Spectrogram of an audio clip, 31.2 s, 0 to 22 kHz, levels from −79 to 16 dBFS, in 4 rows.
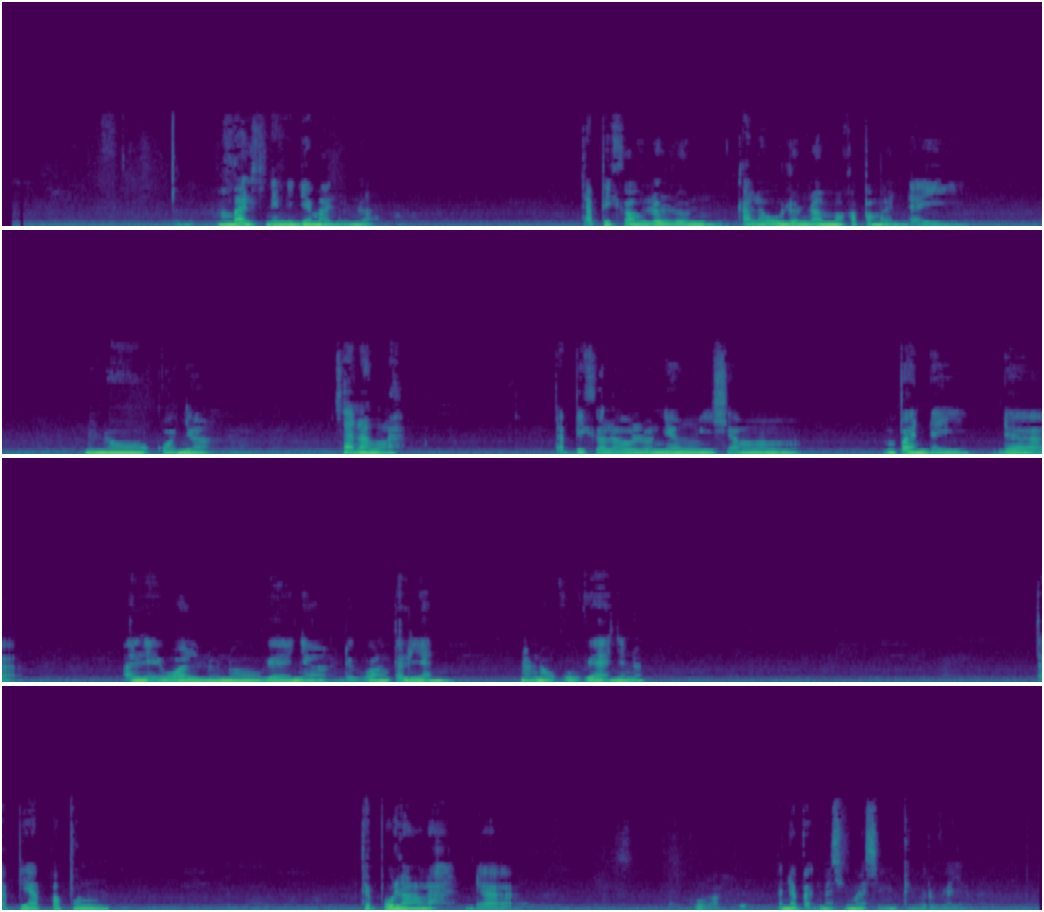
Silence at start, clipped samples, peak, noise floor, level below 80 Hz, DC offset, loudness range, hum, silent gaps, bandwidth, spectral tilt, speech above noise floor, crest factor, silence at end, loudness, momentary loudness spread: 1.3 s; under 0.1%; -2 dBFS; -51 dBFS; -56 dBFS; under 0.1%; 8 LU; none; none; 9.8 kHz; -8.5 dB/octave; 31 dB; 20 dB; 0.55 s; -21 LUFS; 18 LU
